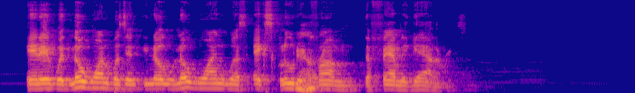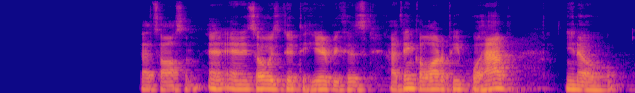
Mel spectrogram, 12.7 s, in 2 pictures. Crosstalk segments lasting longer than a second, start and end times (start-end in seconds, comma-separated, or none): none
